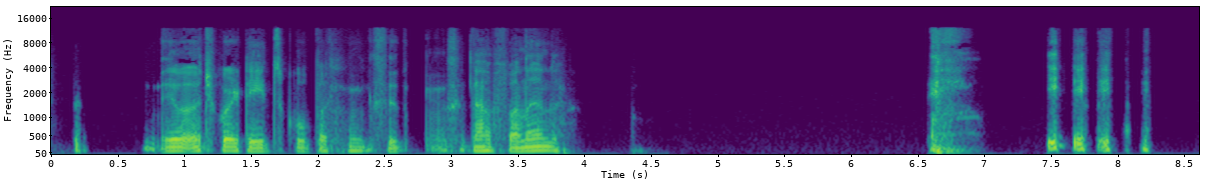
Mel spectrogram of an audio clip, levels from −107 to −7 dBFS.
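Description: No technical faults can be heard anywhere in this speech recording. There is nothing in the audio that calls for a time or an explanation of a problem.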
